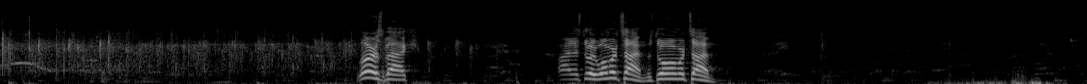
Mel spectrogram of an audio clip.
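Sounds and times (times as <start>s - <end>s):
applause: 0.0s - 5.1s
speech: 3.6s - 4.3s, 5.6s - 7.2s.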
